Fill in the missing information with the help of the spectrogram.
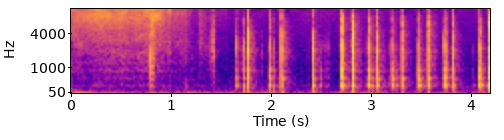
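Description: A solid grey fabric-covered hardcover book or notebook, held upright, is tapped on its cover with long nails and fingertips. After a soft, hissy brushing at the start, a quick series of short, dry taps with a low hollow knock follows, each stopping almost at once.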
